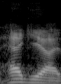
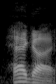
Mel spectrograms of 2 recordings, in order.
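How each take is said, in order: First: The name is said with an 'eye' sound. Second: The name is said without an 'eye' sound. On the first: The speaker calls it wrong. "not Haggai. There is no I after the" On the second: The speaker calls it right. "It is Haggai"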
